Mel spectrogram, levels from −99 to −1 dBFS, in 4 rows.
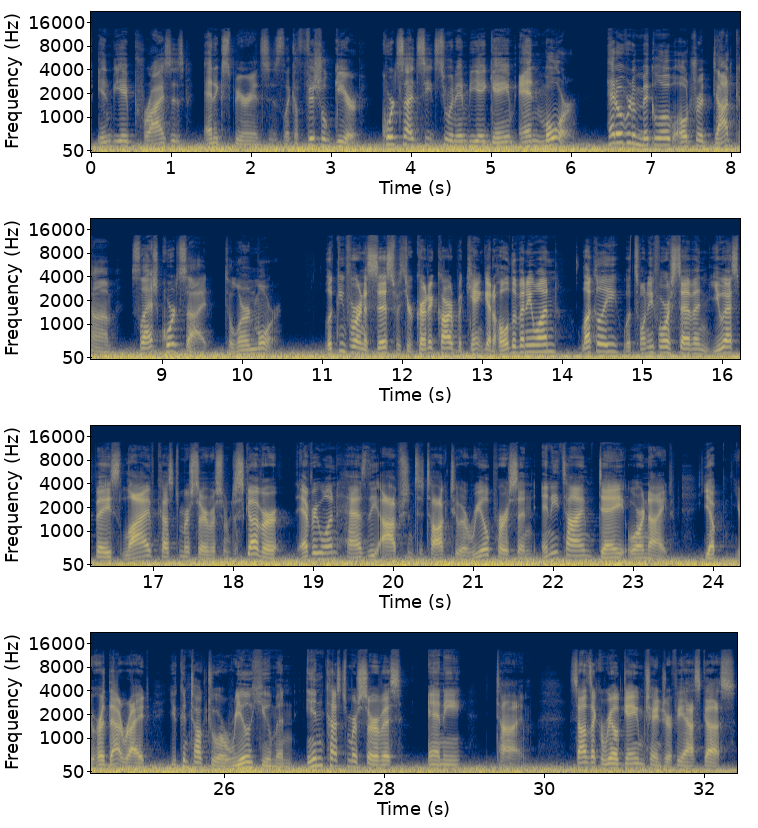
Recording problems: low rumble; noticeable; throughout; 15 dB below the speech

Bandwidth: 13.5 kHz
